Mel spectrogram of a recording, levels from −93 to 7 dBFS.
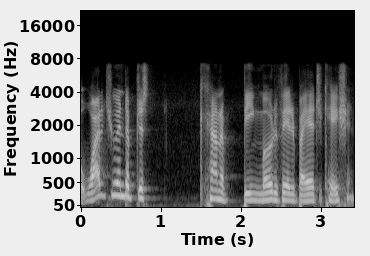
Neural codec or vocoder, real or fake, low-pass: none; real; 7.2 kHz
